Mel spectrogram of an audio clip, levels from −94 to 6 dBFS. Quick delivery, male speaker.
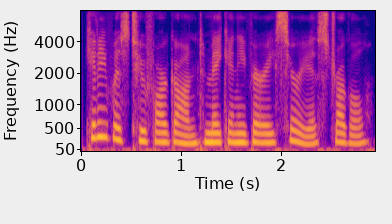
No: fast, 225 wpm; female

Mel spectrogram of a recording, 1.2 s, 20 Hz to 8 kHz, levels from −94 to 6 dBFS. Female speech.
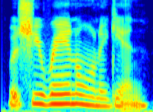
Yes: female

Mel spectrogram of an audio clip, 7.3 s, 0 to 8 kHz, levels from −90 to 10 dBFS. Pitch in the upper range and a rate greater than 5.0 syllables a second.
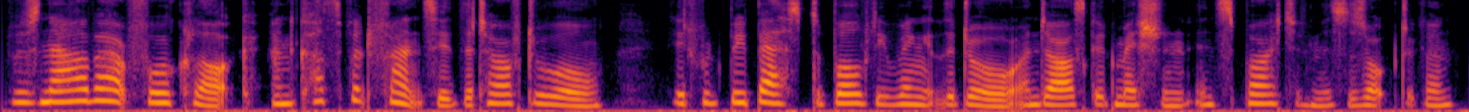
Yes: high, 230 Hz; 5.9 syllables/s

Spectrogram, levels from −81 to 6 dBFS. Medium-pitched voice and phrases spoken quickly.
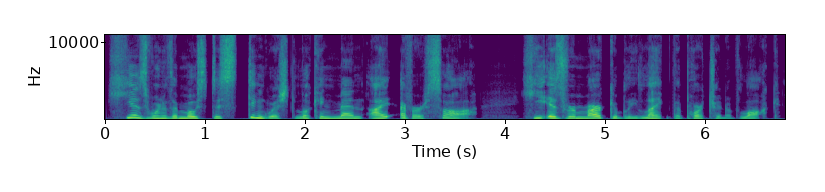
No: medium, 175 Hz; average, 175 wpm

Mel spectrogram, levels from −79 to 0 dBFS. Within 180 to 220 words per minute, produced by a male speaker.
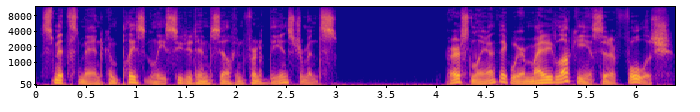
Yes: average, 190 wpm; male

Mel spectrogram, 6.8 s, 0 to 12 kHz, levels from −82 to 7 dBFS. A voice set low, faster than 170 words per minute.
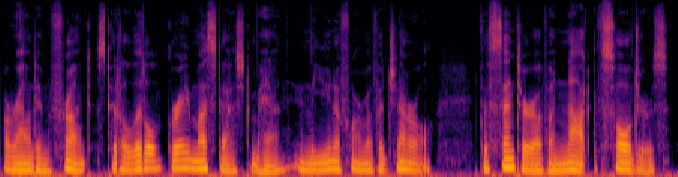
Yes: very low, 95 Hz; average, 195 wpm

